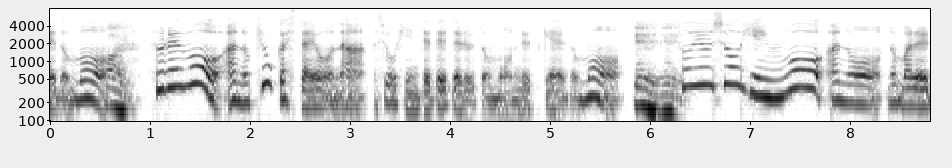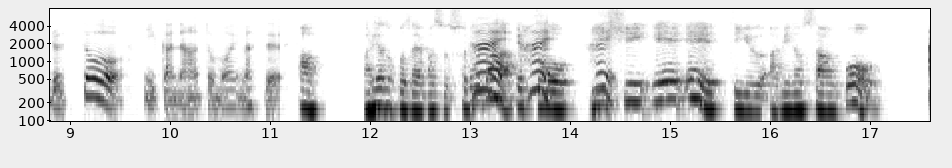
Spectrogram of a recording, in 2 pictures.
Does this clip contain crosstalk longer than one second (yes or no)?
yes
